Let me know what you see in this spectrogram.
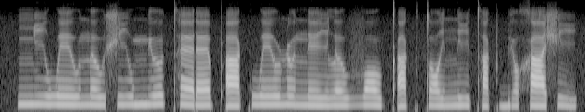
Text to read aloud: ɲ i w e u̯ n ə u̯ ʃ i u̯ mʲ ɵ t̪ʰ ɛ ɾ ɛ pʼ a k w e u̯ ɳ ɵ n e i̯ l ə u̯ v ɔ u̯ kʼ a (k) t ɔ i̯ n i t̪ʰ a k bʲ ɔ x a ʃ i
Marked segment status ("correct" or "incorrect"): correct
